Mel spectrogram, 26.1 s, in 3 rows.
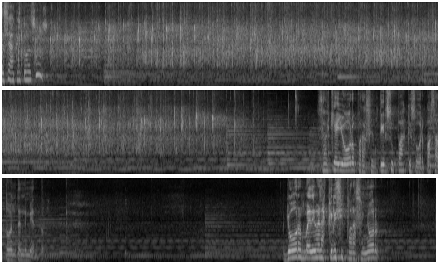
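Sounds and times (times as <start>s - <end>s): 
speech: 0.0s - 1.2s, 2.0s - 2.4s, 15.1s - 18.4s, 23.1s - 25.1s
audience applause: 0.0s - 14.0s.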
